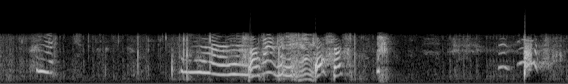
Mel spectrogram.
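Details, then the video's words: Shiba Inu playing with a Siberian Husky beneath a kiddy bed, giving squeaky whines and a sustained, wobbling whimper that slides downward, followed by a tangle of yips and grumbles, then quieter scuffling and one last short whine. "Strange Shiba Sounds"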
